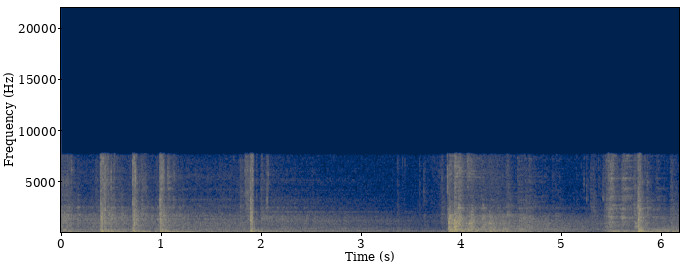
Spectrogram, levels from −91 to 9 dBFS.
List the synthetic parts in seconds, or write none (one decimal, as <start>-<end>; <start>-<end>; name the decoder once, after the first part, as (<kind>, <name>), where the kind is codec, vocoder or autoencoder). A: none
